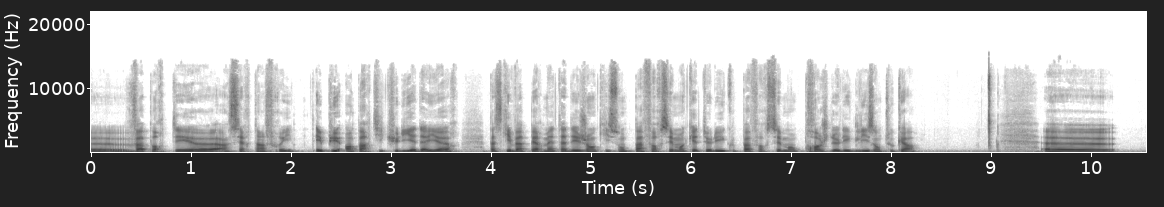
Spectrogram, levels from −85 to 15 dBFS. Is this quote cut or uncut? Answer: uncut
